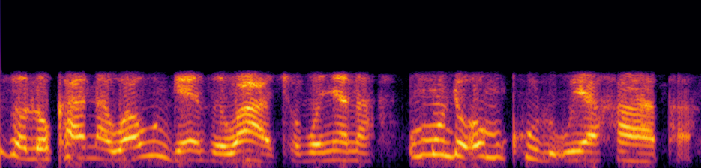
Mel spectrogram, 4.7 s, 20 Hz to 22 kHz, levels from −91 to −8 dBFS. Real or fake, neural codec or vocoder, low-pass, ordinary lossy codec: real; none; 3.6 kHz; Opus, 32 kbps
